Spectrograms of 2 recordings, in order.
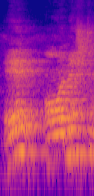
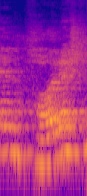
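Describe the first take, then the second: First: an ऑनेस्ट with a silent h, starting on the vowel; ऑनेस्ट said as onest, no h; correct pronunciation. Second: एन हॉनेस्ट with the h sounded; हॉनेस्ट said with a clear h, shown as the wrong way; wrong pronunciation. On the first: Teacher shows students the right way: ऑनेस्ट with no h. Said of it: "बोलेंगे इसे". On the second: Teacher shows students the wrong way: हॉनेस्ट with h. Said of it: "नहीं है". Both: Shown as a demonstration.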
